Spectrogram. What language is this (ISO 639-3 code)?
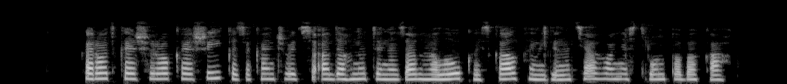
bel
